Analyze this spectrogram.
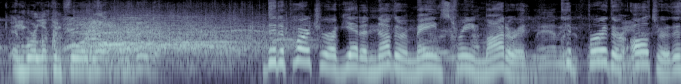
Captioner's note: cheering and applause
